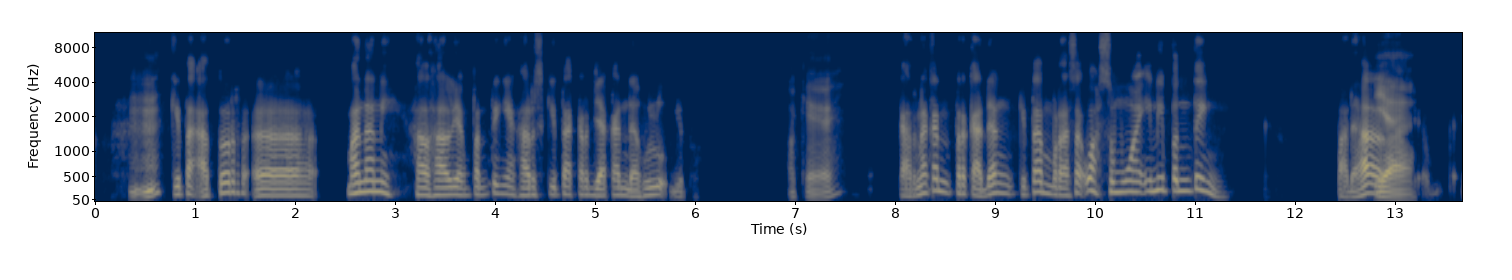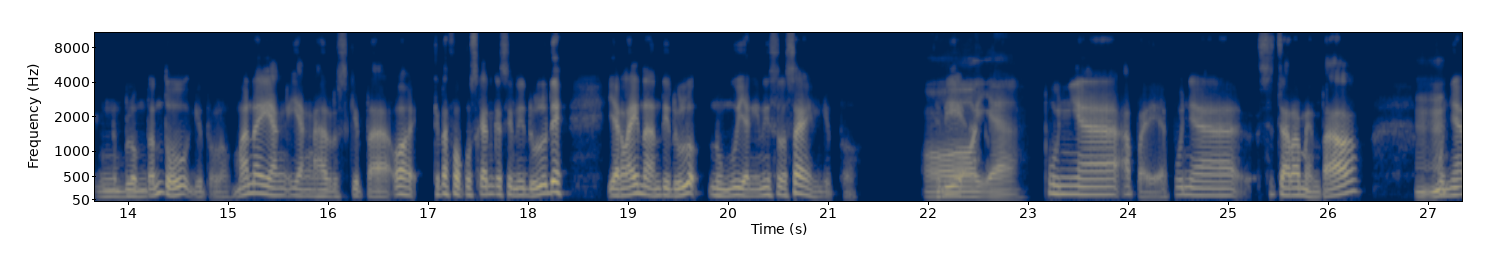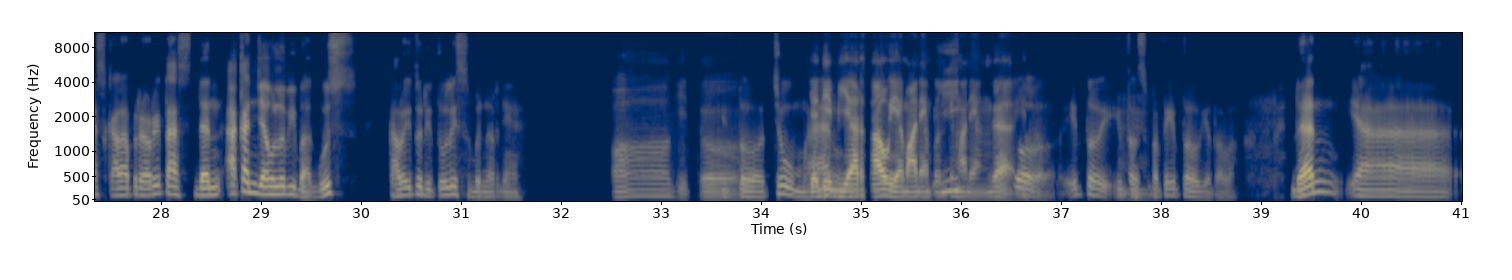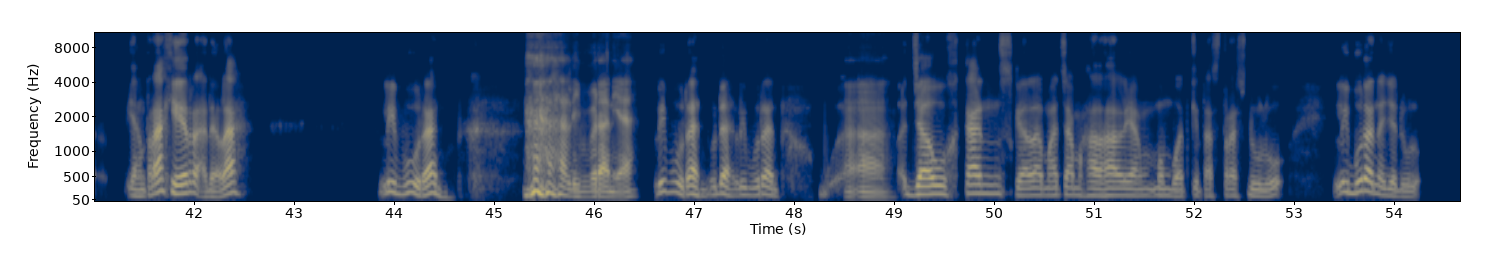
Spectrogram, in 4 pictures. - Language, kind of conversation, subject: Indonesian, podcast, Gimana cara kamu ngatur stres saat kerjaan lagi numpuk banget?
- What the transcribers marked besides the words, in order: tapping; chuckle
